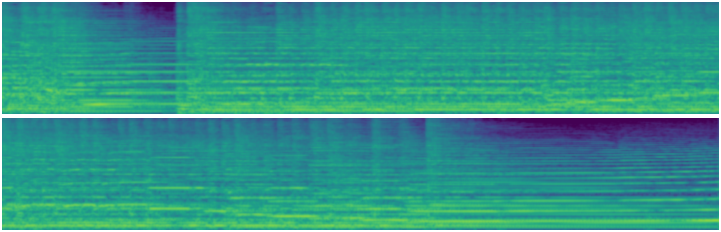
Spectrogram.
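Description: Violin and acoustic guitar playing together: the guitar strums under a bowed violin melody, with a brief break about a second in and a rising slide on the violin near the middle.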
